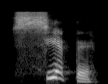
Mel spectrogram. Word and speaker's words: siete: it is a diphthong it is an e a sound together siete siete siete okay and next we've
